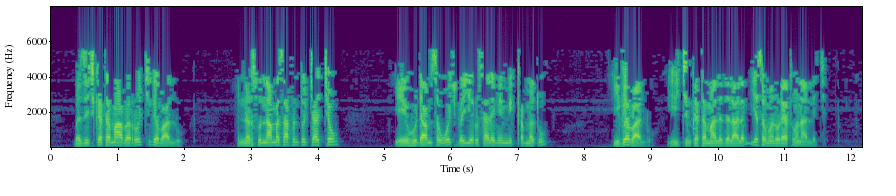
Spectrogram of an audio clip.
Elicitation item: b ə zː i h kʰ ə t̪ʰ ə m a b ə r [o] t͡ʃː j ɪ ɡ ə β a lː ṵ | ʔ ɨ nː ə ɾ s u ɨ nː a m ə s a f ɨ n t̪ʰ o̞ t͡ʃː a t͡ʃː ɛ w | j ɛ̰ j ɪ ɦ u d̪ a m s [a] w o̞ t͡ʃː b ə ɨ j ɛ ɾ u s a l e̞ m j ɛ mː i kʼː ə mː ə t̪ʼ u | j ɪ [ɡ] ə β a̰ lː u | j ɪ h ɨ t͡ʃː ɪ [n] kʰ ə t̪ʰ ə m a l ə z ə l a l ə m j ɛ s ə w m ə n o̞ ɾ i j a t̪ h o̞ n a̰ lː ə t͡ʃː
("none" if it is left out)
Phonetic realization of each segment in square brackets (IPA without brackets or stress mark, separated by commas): o, ə, ɡ, m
